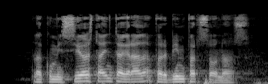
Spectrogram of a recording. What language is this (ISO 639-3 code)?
cat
